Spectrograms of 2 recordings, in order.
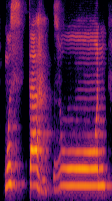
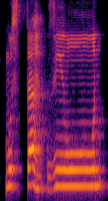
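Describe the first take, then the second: First: The hamzah is dropped and the vowel before becomes u. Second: The hamzah is softened between the two vowels. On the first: "Bihadfil hamzati ma'adhammi ma qablaha" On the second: "bitashilil hamzati baina-baina"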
